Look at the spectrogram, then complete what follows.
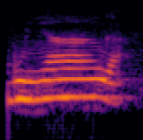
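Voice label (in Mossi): "bʋ-yãanga", Mooré; she goat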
